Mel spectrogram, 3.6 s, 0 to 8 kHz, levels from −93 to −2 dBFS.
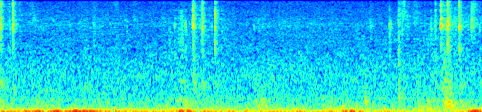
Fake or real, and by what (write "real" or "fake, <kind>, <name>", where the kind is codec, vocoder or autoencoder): real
